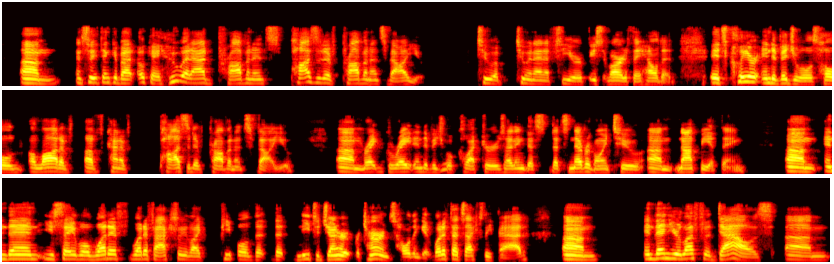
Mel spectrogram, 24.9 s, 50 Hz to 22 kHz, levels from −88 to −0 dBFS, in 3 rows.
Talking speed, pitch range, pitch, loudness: 220 wpm, 130-165 Hz, 150 Hz, -24 LUFS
